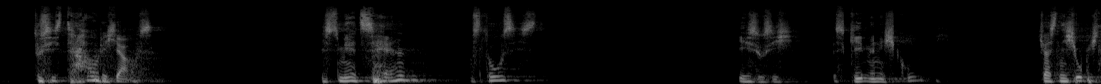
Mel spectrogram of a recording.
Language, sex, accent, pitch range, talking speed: German, male, German, 130-180 Hz, 130 wpm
